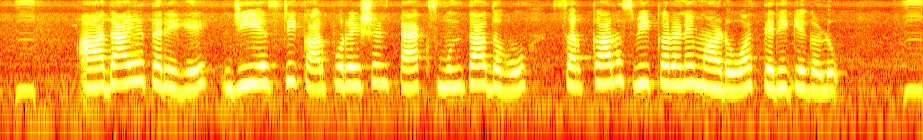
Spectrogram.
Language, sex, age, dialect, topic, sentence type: Kannada, female, 18-24, Mysore Kannada, banking, statement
